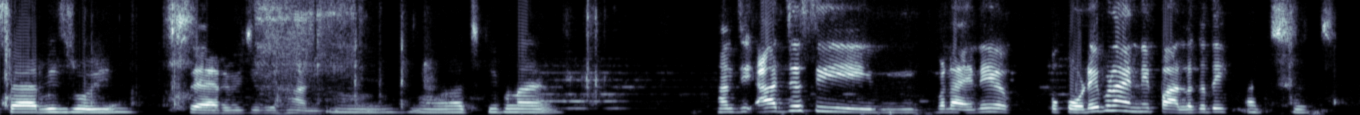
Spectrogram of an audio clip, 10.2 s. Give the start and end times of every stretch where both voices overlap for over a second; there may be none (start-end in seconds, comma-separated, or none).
none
